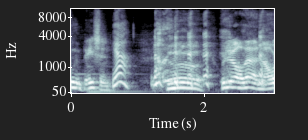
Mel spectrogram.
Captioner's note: laughs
